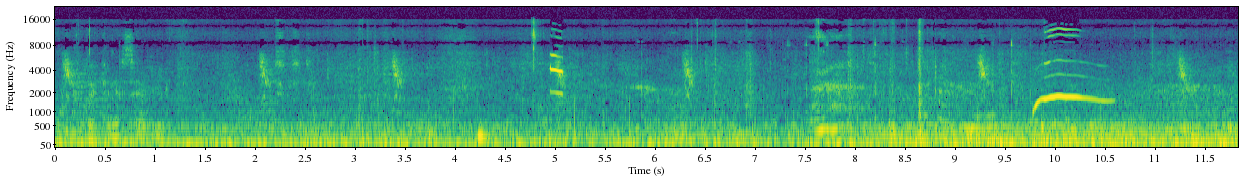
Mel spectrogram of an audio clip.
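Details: A kitten that cannot work out how to get down from a stone meows loudly: one clear high rising-then-falling cry near the end, with faint shorter calls earlier, over a low outdoor rumble and murmuring voices.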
